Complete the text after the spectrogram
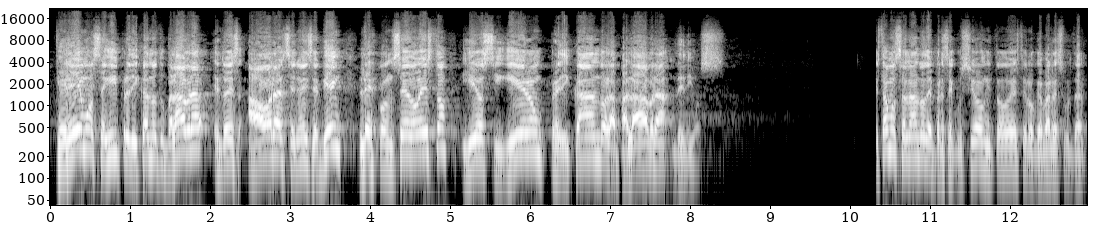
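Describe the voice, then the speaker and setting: A man's voice: a little high, fairly bright tone, big-room sound. A middle-aged man, preaching a sermon in a church, chatting with the congregation through frequent asides and questions. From Peru. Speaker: pastor. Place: church sanctuary.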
